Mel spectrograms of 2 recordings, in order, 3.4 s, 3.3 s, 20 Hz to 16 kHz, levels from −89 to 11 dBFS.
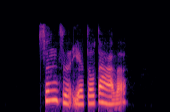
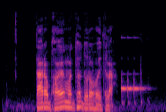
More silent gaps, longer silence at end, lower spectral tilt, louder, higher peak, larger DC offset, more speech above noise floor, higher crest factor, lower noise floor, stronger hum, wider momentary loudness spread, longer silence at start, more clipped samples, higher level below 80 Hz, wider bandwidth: neither; first, 0.9 s vs 0.45 s; about the same, -7 dB/octave vs -7.5 dB/octave; first, -17 LUFS vs -25 LUFS; first, -2 dBFS vs -6 dBFS; neither; first, 73 dB vs 35 dB; about the same, 18 dB vs 20 dB; first, -90 dBFS vs -58 dBFS; neither; second, 6 LU vs 11 LU; first, 0.85 s vs 0.7 s; neither; second, -64 dBFS vs -50 dBFS; second, 8 kHz vs 10 kHz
